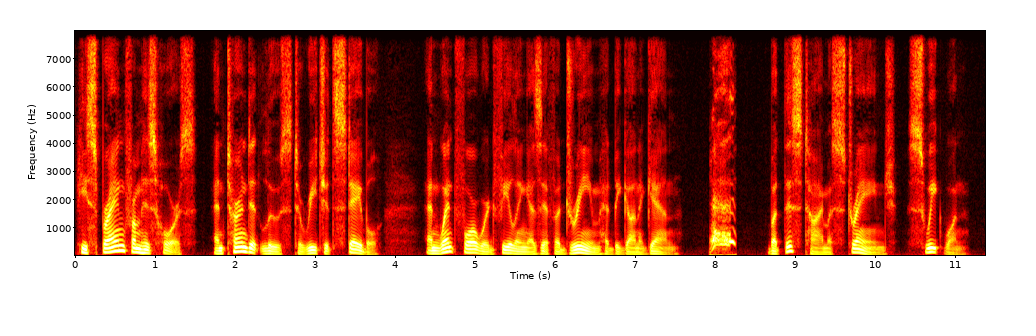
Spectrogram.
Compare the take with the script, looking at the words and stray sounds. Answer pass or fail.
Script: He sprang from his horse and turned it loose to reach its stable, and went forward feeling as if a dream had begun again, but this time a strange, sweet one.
fail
